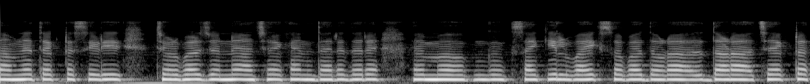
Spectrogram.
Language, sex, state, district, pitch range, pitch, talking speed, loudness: Bengali, female, West Bengal, Dakshin Dinajpur, 220-230 Hz, 225 Hz, 125 wpm, -12 LUFS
